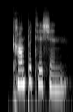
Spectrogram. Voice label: "competition", english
